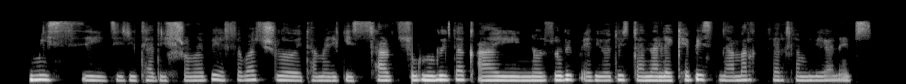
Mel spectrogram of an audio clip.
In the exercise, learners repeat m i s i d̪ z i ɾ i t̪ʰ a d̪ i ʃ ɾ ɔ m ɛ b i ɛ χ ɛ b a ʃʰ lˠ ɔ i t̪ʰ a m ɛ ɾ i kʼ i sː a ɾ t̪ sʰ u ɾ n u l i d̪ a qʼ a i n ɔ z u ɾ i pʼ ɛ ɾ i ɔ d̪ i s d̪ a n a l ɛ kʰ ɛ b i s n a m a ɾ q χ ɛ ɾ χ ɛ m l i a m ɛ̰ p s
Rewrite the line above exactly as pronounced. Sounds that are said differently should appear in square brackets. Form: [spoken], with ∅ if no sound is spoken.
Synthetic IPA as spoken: m i s i d̪ z i ɾ i t̪ʰ a d̪ i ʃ ɾ ɔ m ɛ b i ɛ χ ɛ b a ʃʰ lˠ ɔ [ɛ] t̪ʰ a m ɛ ɾ i kʼ i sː a ɾ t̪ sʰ u ɾ n u l i d̪ a [kʼ] a i n ɔ z u ɾ i pʼ ɛ ɾ i ɔ d̪ i s d̪ a n a l ɛ kʰ ɛ b i s n a m a ɾ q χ ɛ ɾ χ ɛ m l i a [n] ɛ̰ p s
